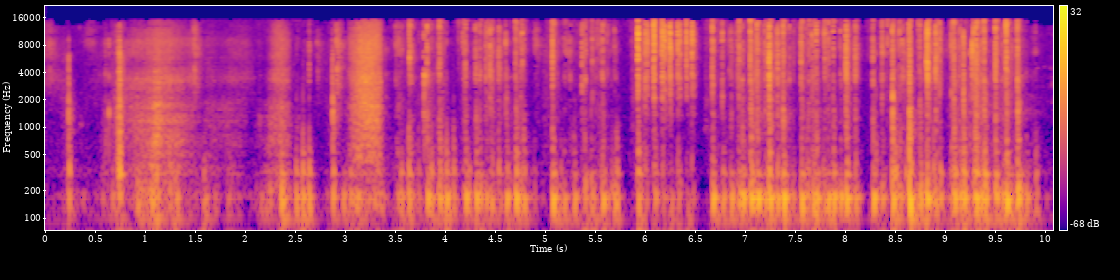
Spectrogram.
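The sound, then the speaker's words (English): Fast typing on a computer keyboard as chat answers are entered, with dense bursts of keystrokes separated by short pauses, growing busier toward the end. “We're just going to, I'm just type chatting some answers here.”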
